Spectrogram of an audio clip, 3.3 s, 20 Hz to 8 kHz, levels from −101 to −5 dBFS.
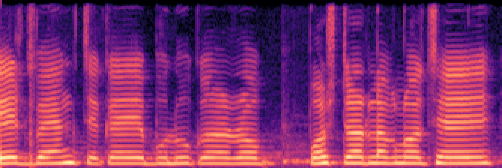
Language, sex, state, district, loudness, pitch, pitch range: Angika, female, Bihar, Bhagalpur, -18 LUFS, 275 Hz, 270-285 Hz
